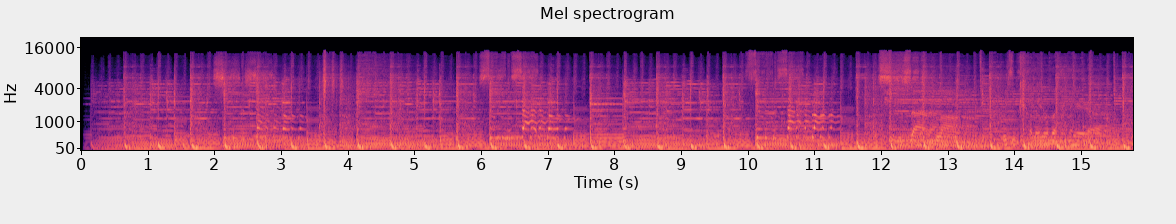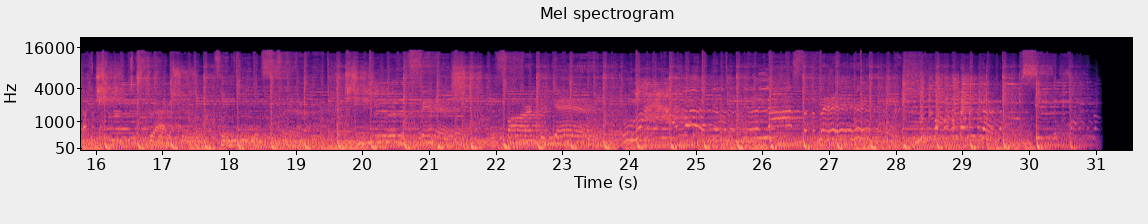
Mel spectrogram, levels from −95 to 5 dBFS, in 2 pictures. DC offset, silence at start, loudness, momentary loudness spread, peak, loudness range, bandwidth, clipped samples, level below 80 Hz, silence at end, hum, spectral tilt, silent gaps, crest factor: under 0.1%; 0.15 s; -22 LUFS; 4 LU; -6 dBFS; 2 LU; 15 kHz; under 0.1%; -30 dBFS; 0.5 s; none; -4.5 dB/octave; none; 18 dB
